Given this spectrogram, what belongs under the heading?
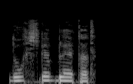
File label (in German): "durchgeblättert", German; adjectives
